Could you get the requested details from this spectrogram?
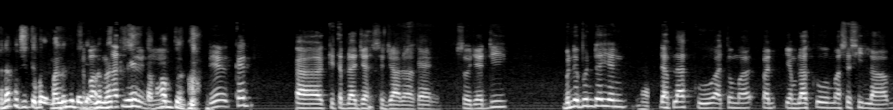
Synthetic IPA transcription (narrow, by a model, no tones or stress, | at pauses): kənapat͡ʃit̪əbaiʔ̚malamɲĩdasəbalaməlakinaaɦamt̪uaɡudiakan | əkit̪abəlad͡ʒarsəd͡ʒaɾahkan | sod͡ʒadi | bəndəbəndəjaŋdahbəlakuat̪awmapajaŋbəlakumasasilam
